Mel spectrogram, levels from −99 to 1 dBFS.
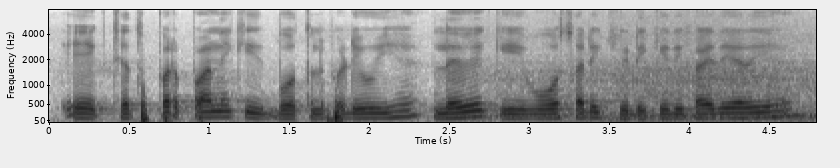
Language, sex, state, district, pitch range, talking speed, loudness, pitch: Hindi, male, Uttar Pradesh, Saharanpur, 120-140 Hz, 225 wpm, -19 LUFS, 125 Hz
